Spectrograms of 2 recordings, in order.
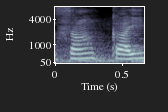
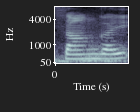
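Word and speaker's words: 三階: First floor है, सांगकाई, अब सांगकाई नहीं है, गाई है, गा है इसका प्रोनाउंसिएशन, का नहीं है, क्योंकि जब इसके पीछे दो बिंदी लग जाती है तो प्रोनाउंसिएशन बदल जाता है। सांगाई is second floor and सो ऑन in India.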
